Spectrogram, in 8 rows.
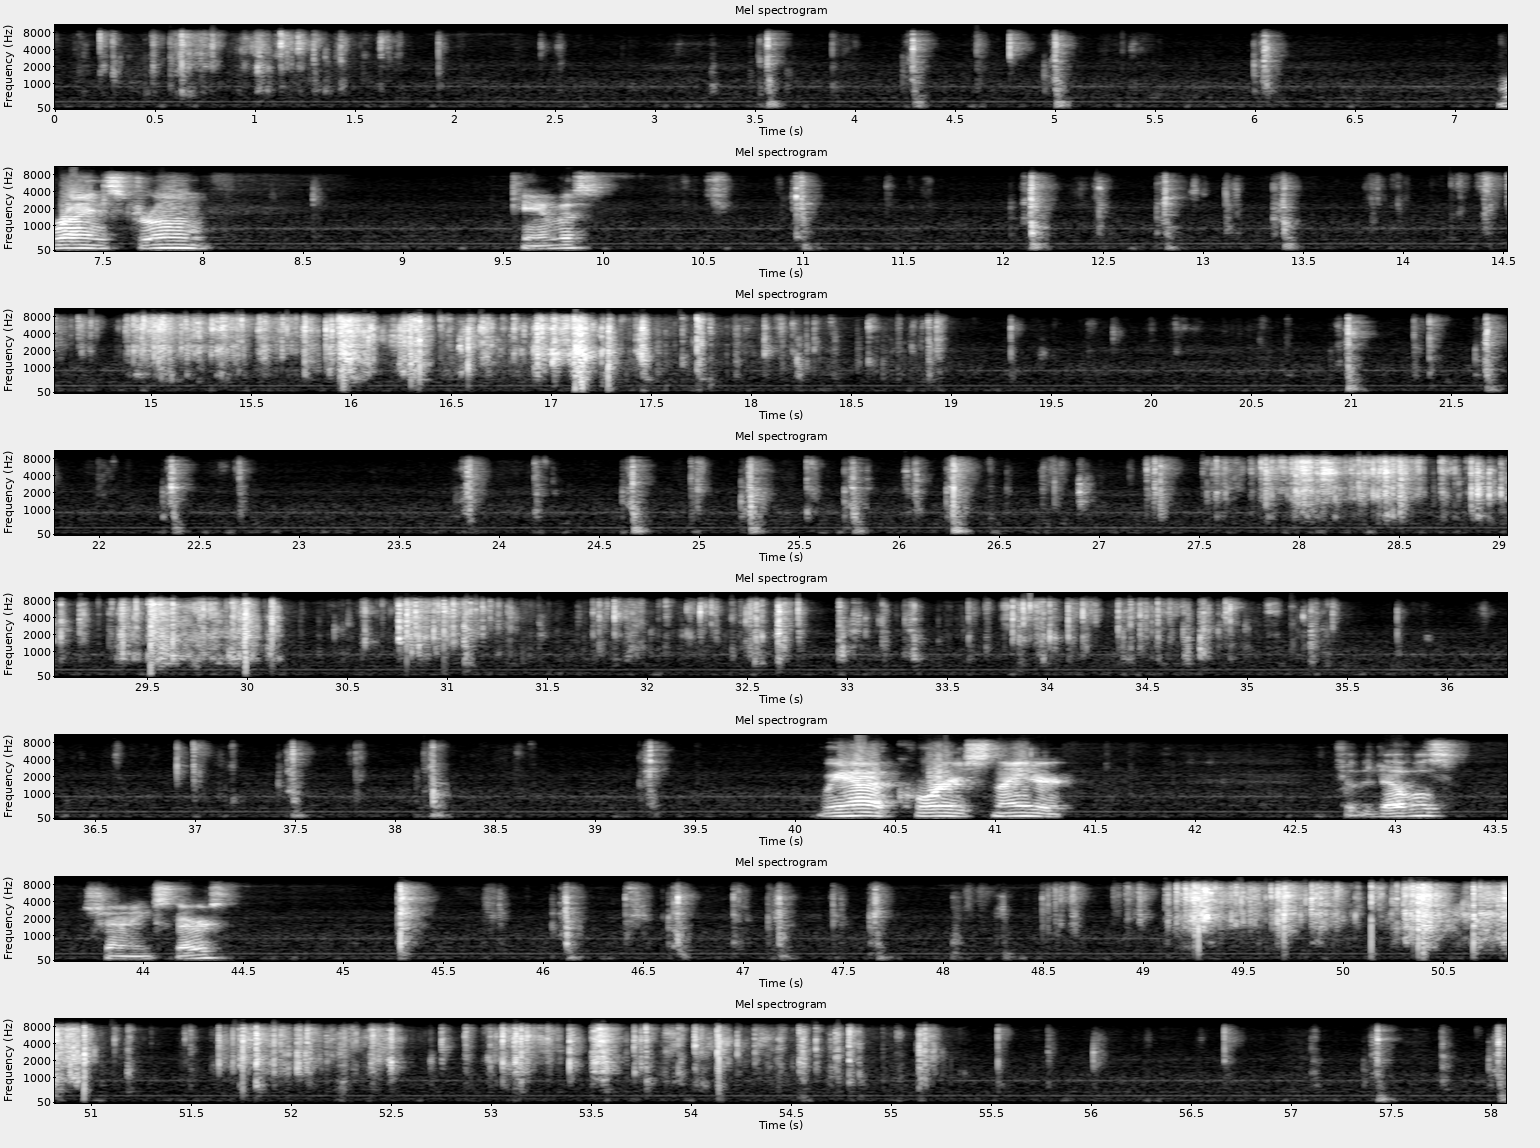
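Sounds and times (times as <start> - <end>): foil wrappers crinkling and tearing: 0.0 - 1.8, 13.8 - 19.0, 25.5 - 35.5, 48.4 - 56.0
faint electrical hum: 0.0 - 58.0
cards clicking and tapping: 23.8 - 27.0, 57.4 - 58.0.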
